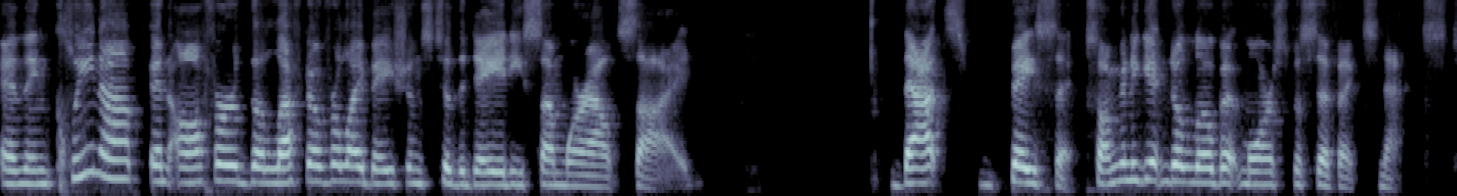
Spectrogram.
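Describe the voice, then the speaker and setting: A woman uses a plain, everyday voice with lively intonation at a fairly high pitch. The recording is very clean, with a silent background. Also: moderate pace. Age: 40s. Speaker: presenter teaching witchcraft. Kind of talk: lecture.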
